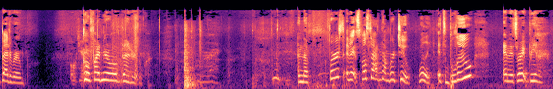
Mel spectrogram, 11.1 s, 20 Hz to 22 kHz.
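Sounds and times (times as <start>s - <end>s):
loud thump: 3.5s - 4.2s.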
